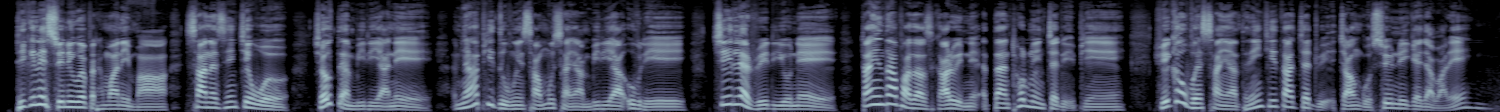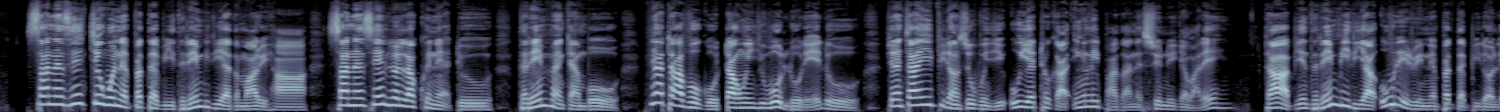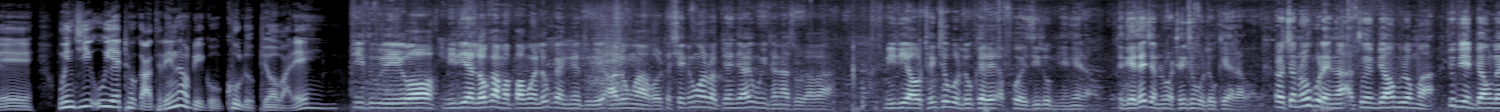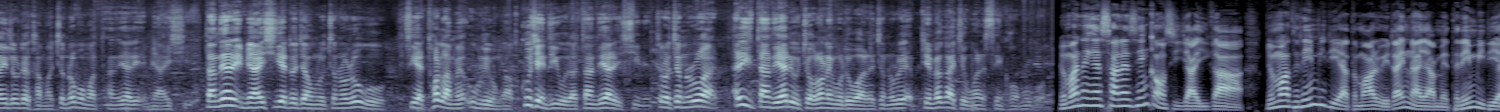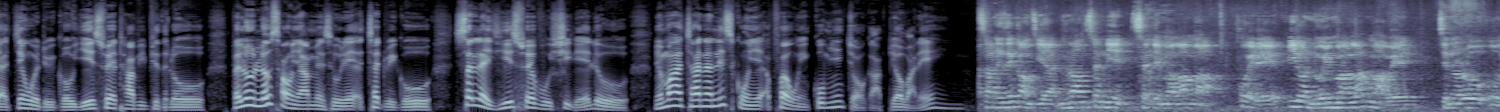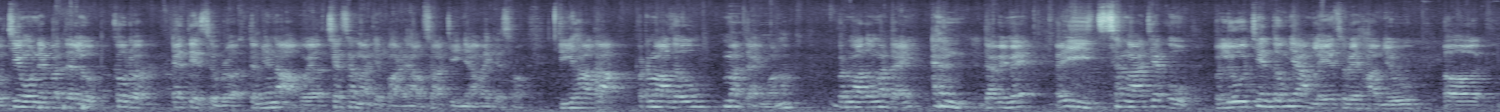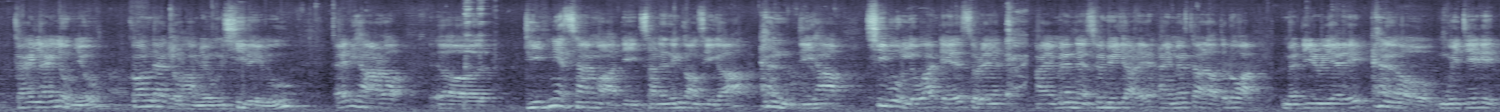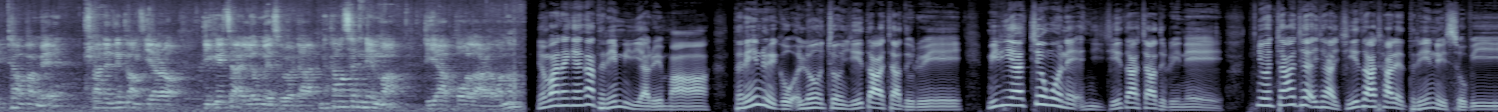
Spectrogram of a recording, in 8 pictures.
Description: ရန်ကုန်မြို့ ချက်ထရီယံဟိုတယ်မှာကျင်းပနေတဲ့ တတိယအကြိမ်မြောက် သတင်းမီဒီယာ ဖွံ့ဖြိုး တိုးတက်ရေး ဆွေးနွေးပွဲ ပထမနေ့နားချိန်မှာ သတင်းထောက်တွေကို ပြောခဲ့တာဖြစ်ပါတယ်။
